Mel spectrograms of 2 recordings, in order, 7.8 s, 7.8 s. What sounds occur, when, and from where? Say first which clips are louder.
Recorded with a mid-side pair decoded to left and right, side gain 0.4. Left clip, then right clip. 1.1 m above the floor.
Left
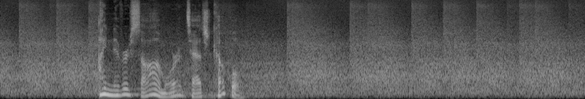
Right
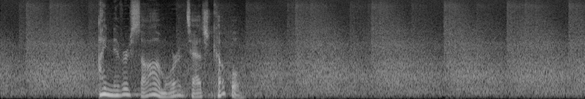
1.3 s a man speaking: even; straight ahead, 0.5 m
